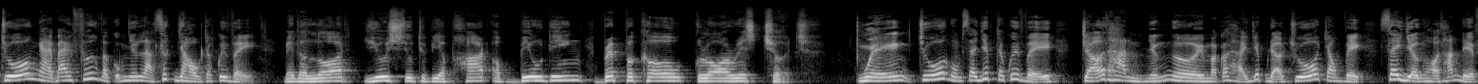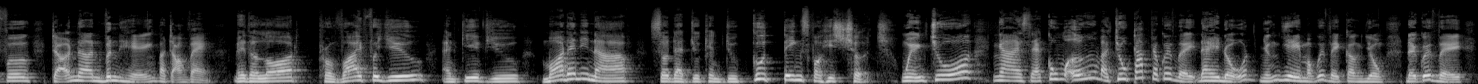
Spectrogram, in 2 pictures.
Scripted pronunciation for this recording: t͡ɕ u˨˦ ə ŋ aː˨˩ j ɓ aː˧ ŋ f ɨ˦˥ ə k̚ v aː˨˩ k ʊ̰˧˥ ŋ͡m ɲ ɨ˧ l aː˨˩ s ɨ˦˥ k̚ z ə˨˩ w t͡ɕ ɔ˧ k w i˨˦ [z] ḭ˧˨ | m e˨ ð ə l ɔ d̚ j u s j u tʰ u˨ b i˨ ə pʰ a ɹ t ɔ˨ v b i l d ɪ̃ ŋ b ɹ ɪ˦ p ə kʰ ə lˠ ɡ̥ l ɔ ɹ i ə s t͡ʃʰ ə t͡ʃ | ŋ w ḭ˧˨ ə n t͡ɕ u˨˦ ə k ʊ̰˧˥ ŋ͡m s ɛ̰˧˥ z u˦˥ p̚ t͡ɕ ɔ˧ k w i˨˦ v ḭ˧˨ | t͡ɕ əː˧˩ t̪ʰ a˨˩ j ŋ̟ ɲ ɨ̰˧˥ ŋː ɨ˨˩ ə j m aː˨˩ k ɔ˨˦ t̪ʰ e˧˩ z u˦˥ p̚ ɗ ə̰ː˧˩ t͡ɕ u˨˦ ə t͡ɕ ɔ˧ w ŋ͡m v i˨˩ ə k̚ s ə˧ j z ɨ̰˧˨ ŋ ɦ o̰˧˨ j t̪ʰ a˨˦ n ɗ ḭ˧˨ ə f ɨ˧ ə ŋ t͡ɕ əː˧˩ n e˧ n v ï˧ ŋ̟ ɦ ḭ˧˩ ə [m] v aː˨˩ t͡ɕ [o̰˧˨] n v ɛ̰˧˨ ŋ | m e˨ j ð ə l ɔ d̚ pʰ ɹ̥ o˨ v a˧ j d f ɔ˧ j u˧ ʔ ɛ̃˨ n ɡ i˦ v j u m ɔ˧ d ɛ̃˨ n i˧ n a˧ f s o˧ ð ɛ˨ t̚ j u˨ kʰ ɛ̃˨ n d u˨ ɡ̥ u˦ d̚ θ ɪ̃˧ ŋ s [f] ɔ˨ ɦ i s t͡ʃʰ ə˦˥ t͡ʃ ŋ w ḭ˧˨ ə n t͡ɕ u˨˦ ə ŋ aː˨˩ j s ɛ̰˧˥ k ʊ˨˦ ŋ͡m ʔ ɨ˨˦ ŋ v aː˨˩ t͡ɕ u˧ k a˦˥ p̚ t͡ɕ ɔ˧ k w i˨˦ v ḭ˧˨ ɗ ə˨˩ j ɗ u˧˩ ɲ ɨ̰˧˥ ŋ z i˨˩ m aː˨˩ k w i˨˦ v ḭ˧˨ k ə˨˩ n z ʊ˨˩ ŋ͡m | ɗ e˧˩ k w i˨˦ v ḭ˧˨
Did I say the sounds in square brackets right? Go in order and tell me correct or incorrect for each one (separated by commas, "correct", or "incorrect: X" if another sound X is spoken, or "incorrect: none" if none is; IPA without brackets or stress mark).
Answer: incorrect: v, incorrect: n, incorrect: ɔ̰˧˨, correct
